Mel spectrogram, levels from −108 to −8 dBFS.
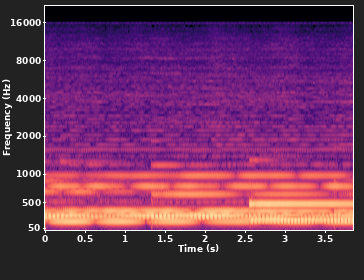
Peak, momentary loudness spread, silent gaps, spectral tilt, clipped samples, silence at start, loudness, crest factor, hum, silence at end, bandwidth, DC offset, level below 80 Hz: -8 dBFS; 4 LU; none; -10 dB/octave; under 0.1%; 0 s; -20 LUFS; 12 dB; none; 0 s; 8.8 kHz; under 0.1%; -68 dBFS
